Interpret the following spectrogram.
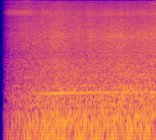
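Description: Diesel locomotive engine running at idle: a steady low rumble with a steady hum above it.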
